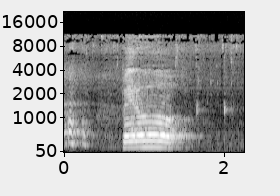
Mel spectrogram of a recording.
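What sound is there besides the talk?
liquid poured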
